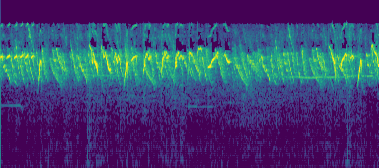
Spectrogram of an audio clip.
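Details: White-eye lure song, played to make a white-eye respond, sing at length and open its beak: dense, very high, rapid twittering of quick rising and falling sweeps, nearly continuous, with short loud bursts and no other clear sounds.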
